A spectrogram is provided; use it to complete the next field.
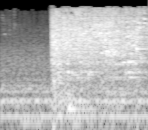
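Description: A toilet bowl breaks with a sudden, loud shattering crack after a moment of quiet hum, then a bright, harsh crashing rush continues steadily to the end as water goes everywhere. No one speaks.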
